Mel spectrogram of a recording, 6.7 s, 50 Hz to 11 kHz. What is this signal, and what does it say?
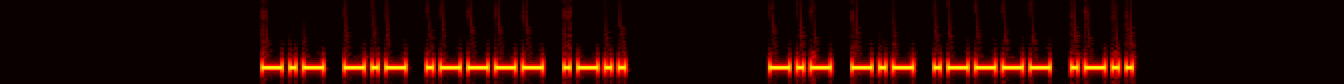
Morse code, heard as a keyed tone, about 34 wpm, 700 Hz. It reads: KK1L KK1L
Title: USA Call Signs - 4 Characters - Repeated 2x - 35wpm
